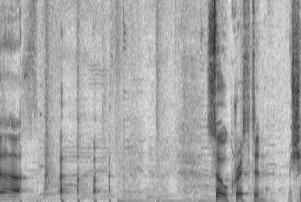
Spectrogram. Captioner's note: laughter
